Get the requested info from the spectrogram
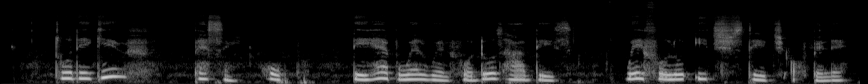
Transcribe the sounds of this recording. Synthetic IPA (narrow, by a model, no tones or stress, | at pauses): tʰodeɡiv | pɛsĩn | hop | d̥eɦɛlpwɛlwɛlfɔdozhadez | wefɔloit͡ʃsted͡ʒɔ̰fbɛlɛ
